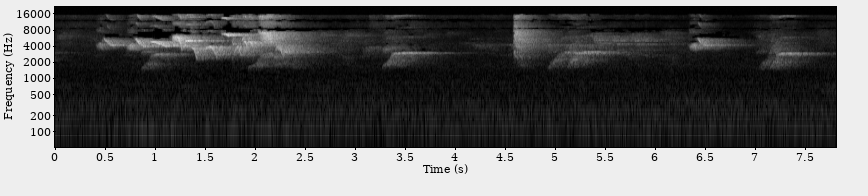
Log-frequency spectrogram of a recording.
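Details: Double-collared seedeater (coleiro), a breeder's bird, singing in the classic song style (canto clássico): a rapid burst of high, sweeping whistled notes for about two seconds, then spaced, clear downslurred whistles repeated every second or so, over a faint low background hum.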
